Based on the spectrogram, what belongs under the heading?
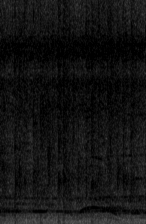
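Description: A crowd claps loudly and steadily, the dense patter of many hands filling the whole clip, with a faint sustained tone gliding underneath.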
